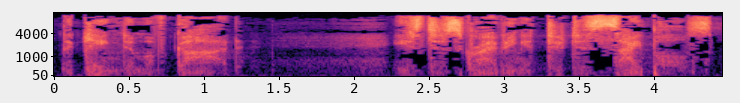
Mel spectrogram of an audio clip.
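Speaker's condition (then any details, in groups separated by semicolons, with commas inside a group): Vocal cord paralysis, unilateral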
